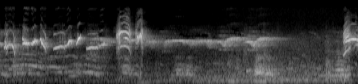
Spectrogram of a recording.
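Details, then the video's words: An old oriental magpie-robin sings continuously, giving warbling whistled phrases, then a long steady drawn-out whistle over faint background noise, and ending with a sharp burst of notes. "Kacer tua jiwa muda nyerecet bunyi tanpa henti"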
